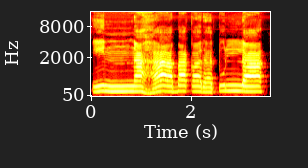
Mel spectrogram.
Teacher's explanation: یہاں پہ تنوین کے فوراً بعد لام آ رہا ہے یرملون میں سے، تو یہاں ہم غنہ نہیں کریں گے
